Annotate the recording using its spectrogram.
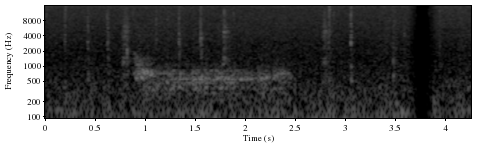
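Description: A paintbrush brushes softly across canvas.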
